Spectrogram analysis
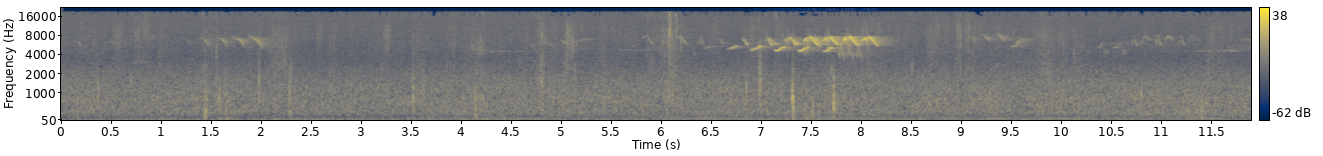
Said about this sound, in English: I have a myrtle warbler up ahead. Let's see if we can get to that.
